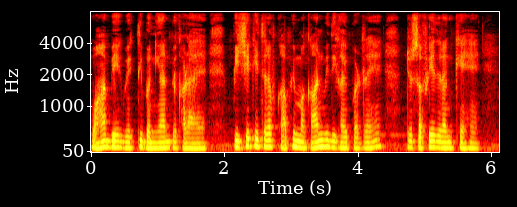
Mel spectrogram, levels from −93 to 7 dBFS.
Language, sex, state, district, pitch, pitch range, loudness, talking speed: Hindi, male, Jharkhand, Ranchi, 120 Hz, 115-135 Hz, -18 LUFS, 225 wpm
